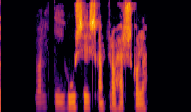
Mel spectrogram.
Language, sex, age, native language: Icelandic, female, 20-29, Icelandic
